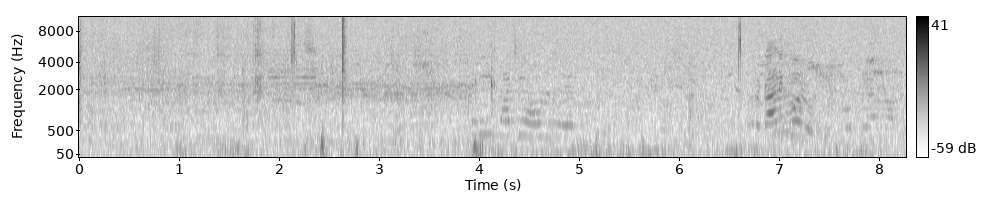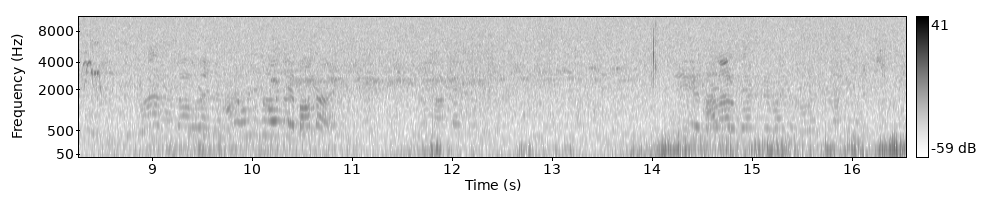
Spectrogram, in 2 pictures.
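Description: A woman talks nearby, outdoors.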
